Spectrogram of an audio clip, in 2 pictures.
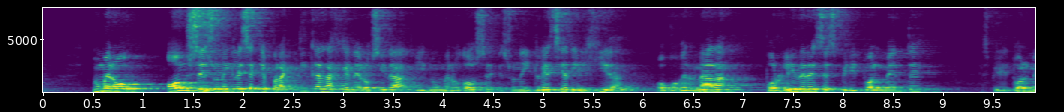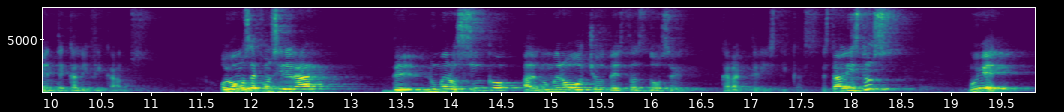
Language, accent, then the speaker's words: Spanish; Guadalajara, Jalisco, Mexico; Yo crecí en Guadalajara y en el centro de la ciudad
